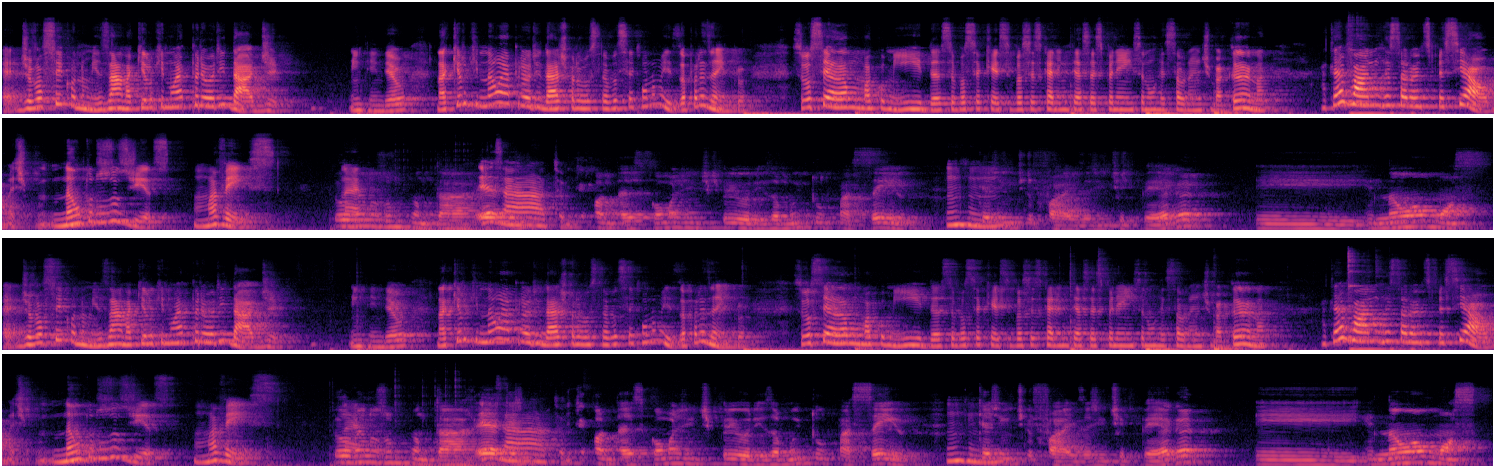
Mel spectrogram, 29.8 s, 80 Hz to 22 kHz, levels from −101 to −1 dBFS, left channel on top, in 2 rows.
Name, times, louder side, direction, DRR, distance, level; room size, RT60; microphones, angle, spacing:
voice 1, 0.0-2.8 3.5-12.7 13.3-16.4 16.8-17.6 18.3-18.5 19.7-20.6 24.4-24.9, left 3 dB, 40° left, 8 dB, 2.5 m, -35 dB
sound 1, 2.9-3.8 4.4-4.5 5.4-5.5 7.4-13.1 13.4-14.4 15.6-15.7 16.2-16.6 17.0-17.8 18.2-20.6, equal, 55° right, 6.6 m, -47 dB
voice 2, 18.2-20.2 20.7-23.9 24.6-26.8 27.4-29.6, right 2 dB, 75° right, 9 dB, 5.1 m, -40 dB
27.5 x 26.5 x 6.4 m, 0.75 s
head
